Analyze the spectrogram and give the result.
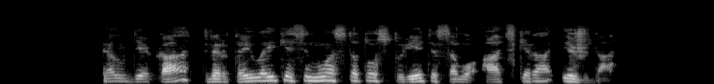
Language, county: Lithuanian, Klaipėda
